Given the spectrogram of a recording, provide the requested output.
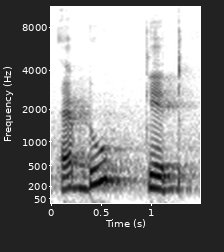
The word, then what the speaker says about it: abdicate: तो इसको बोलेंगे क्या? EBDUH, एब्डुकेट, KATE, ये इसका प्रोनाउंसिएशन होगा, एब्डुकेट।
